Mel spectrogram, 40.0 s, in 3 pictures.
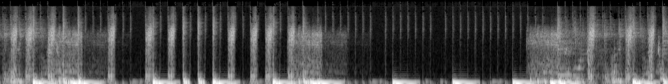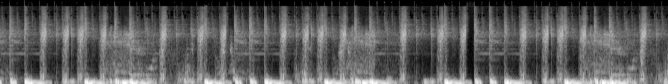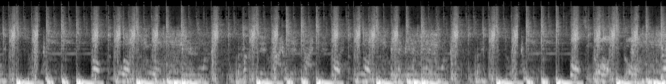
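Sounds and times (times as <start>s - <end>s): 
instrumental noise music: 0.0s - 40.0s.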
